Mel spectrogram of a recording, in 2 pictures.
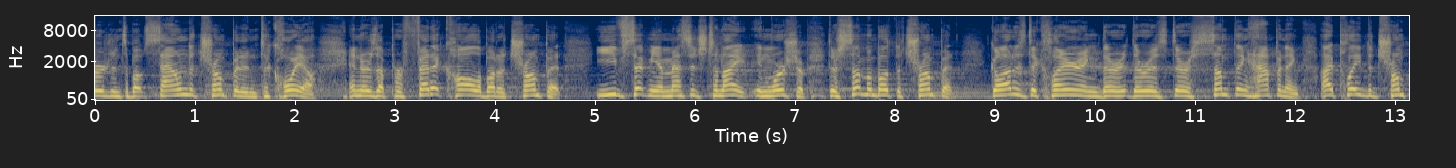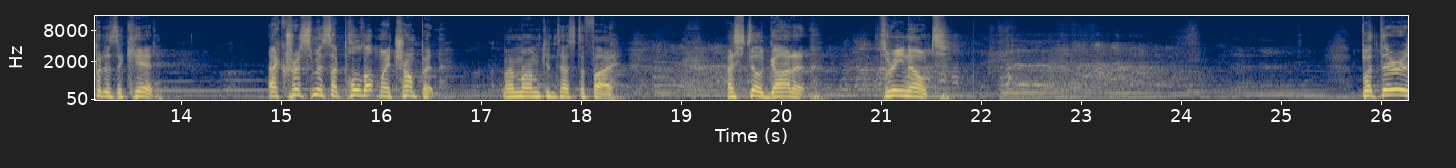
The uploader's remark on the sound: shared at our February 2023 Edmonton Gathering at The Summit Church Edmonton West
